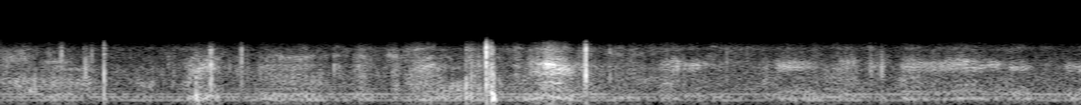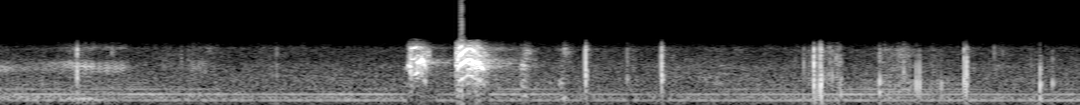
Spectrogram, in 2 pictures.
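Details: Siberian husky puppies fighting: scattered short high yips and whimpers, with a louder pair of sharp yelps near the end, over a low steady electrical hum.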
